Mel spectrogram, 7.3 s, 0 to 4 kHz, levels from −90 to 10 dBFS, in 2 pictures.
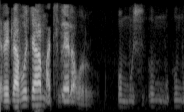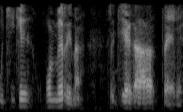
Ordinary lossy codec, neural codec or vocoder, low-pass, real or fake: MP3, 24 kbps; vocoder, 22.05 kHz, 80 mel bands, Vocos; 3.6 kHz; fake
